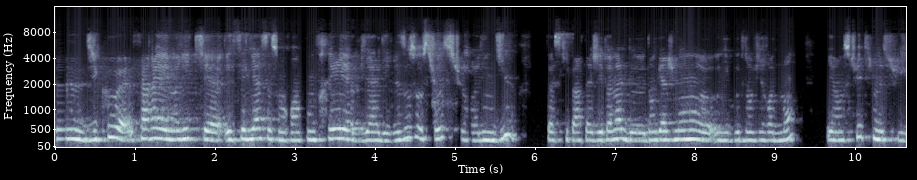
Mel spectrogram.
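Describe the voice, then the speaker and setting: A woman's dark, mellow, somewhat breathy voice, with fairly even intonation at a moderate pace. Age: 20s. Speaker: cosmetics formulator and brand co-founder. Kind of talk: interview.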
